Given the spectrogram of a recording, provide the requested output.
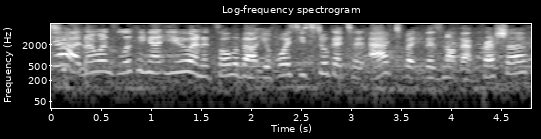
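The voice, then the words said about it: Unusual accent. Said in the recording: “I have a strange accent.”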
